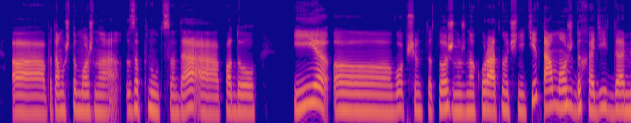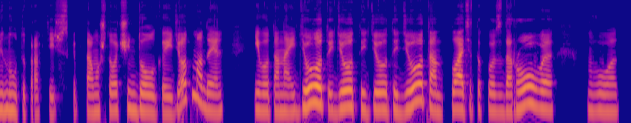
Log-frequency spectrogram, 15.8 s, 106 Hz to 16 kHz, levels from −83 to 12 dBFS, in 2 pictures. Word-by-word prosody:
а, 165 -1 +3
потому 175 +2 -3
что 195 - -5
можно 175 -2 -3
запнуться, 180 -2 -5
да, 170 -2 +3
о - - -4
подол, 170 0 -2 0.5
И, 230 +6 +3
э, 230 - +5
в 175 -1 0
общем-то, 175 -2 -5
тоже 190 -1 +4
нужно 175 0 -3
аккуратно 180 +1 +2
очень 180 -1 -4
идти. 275 - -3
Там 210 -7 +5
может 210 -1 0
доходить 190 -1 -3
до 185 0 +2
минуты 180 -3 -3
практически, 155 0 -9
потому 165 0 -2
что 180 - -5
очень 180 +1 -2
долго 165 -3 -1
идёт 265 - -2
модель, 185 - -1 0.4
и 185 - -1
вот 175 -1 -3
она 170 -1 -2
идёт, 220 +5 +6
идёт, 200 +4 +2
идёт, 185 -1 -1
идёт, 200 +10 +3
там 175 -4 0
платье 185 -1 +3
такое 180 -1 -6
здоровое. 190 +3 +1 0.4
Вот. 175 -1 -6
180 Hz, 155 wpm, -23 LUFS, 170-190 Hz, 0.5 s, идёт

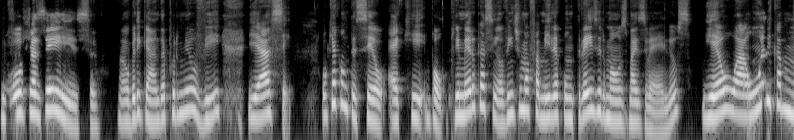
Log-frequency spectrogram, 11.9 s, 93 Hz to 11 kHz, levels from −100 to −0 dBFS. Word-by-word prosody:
Vou 205 +5 +2
fazer 235 0 +3
isso. 165 - +1 0.3
E - - -9
obrigada 195 0 -1
por 220 +2 -4
me 245 +3 0
ouvir 215 0 -2 0.4
e 195 - -1
é 200 - +4
assim. 225 +1 0 0.5
O 210 - -4
que 270 - -3
aconteceu 205 - 0
é 180 - -1
que 185 +2 -3
bom, 180 -5 -1
primeiro 215 +6 +2
que 290 - -3
assim, 285 -8 -1
eu 165 -1 -3
vim 215 +6 -1
de 240 - -9
uma 255 -1 +2
família 210 -4 0
com 200 -2 -3
3 220 +6 +1
irmãos 185 -7 -1
mais 170 -2 -4
velhos 140 - -6 0.2
e 200 +1 0
eu, 245 +4 +5
a 220 -2 +4
única 310 +10 +1
m 275 - -2
210 Hz, 175 wpm, -23 LUFS, 185-240 Hz, 0.5 s, eu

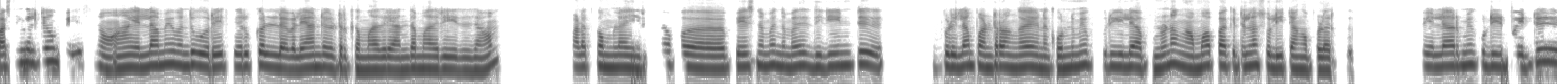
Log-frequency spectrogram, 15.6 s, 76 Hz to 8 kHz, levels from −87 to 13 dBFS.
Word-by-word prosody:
பசங்கள்ட்டயும் 250 +6 0
பேசினோம். 230 - -5
ஆ - - +2 0.2
எல்லாமே 215 +4 +2
வந்து 215 +1 +2
ஒரே 195 0 +2 0.2
தெருக்கள்ல 205 -1 +1
வெளையாண்டுட்டு 190 +1 +1
இருக்க 175 0 -2
மாரி, 170 0 +1
அந்த 175 +2 +1
மாரி 180 0 +1
இதுதான். 165 +6 -1 0.8
பழக்கம்லாம் 195 -1 +1
இருக்கு. 175 0 -8
அப்ப 220 - -17 0.6
பேசின 205 +1 0
மாரி, 220 0 +1
"இந்த 200 - 0
மாரி 205 +2 +2
திடீர்ன்ட்டு 215 +4 0 0.7
இப்படிலாம் 205 +2 0
பண்ணுறாங்க. 195 -1 +1 0.2
எனக்கு 185 0 -1
ஒண்ணுமே 200 +4 +2
புரியல." 205 -1 0
அப்டீன்னொன்னே 200 +4 0
அவங்க 200 -4 +1
அம்மா, 205 +4 +2
அப்பாகிட்டலாம் 215 0 -1
சொல்லிட்டாங்க 185 -2 +1
போலருக்கு. 175 - -2 0.7
இப்போ 210 - -11
எல்லாருமே 210 +2 +1
கூட்டிட்டு 205 -1 -1
போயிட்டு, 205 +6 -1
200 Hz, 140 wpm, -23 LUFS, 190-215 Hz, 0.8 s, ஆ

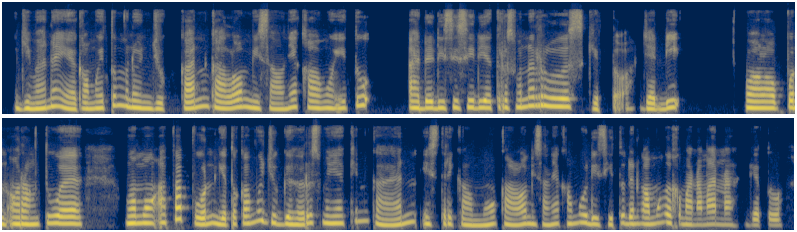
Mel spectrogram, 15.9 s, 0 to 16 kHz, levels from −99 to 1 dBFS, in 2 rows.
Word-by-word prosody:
gimana 200 +7 +2
ya, 190 -4 +2
kamu 195 +2 0
itu - - -3
menunjukkan 210 0 +1
kalau 215 +3 +2
misalnya 200 -1 -1
kamu 210 -2 0
itu 295 - -2 0.4
ada 215 -1 +4
di 210 - 0
sisi 230 0 0
dia 220 0 +4
terus-menerus 255 +3 +2
gitu, 180 -2 -7 0.2
jadi 185 +4 +1 0.7
walaupun 210 0 +4
orang 210 -2 +4
tua 225 -2 +4 0.5
ngomong 240 +1 +5
apapun 255 - +2
gitu, 195 0 +1
kamu 245 +7 0
juga 215 -4 +1
harus 245 +4 -3
meyakinkan 235 - -2
istri 215 0 -4
kamu 180 +2 -2
kalau 190 -1 -1
misalnya 200 0 -4
kamu 240 +3 -2
di 205 - 0
situ 195 +5 -6
dan 220 - 0
kamu 210 +4 -2
nggak 245 - 0
ke - - -8
mana-mana 190 0 -4 0.2
gitu. 180 -1 -8
215 Hz, 150 wpm, -17 LUFS, 195-240 Hz, 0.7 s, ngomong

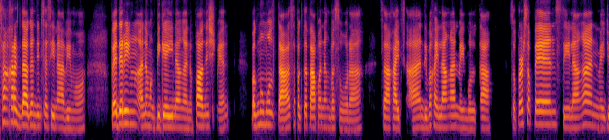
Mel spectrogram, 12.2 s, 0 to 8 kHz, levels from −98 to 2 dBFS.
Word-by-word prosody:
saka 270 0 +1
karagdagan 220 -4 +5
din 205 - -5
sa 200 +1 -6
sinabi 180 -3 -3
mo, 165 +2 -13 0.5
puwede 230 +2 +6
ring 245 -1 +5
ano, 205 +1 0
magbigay 195 0 +1
ng 185 -1 -2
ano, 170 -2 -4
punishment, 200 -4 +1 0.4
pagmumulta 220 -6 0
sa 205 - -17
pagtatapon 195 -1 +1
ng 185 - -17
basura, 165 -2 -7 0.3
sa 180 -2 0
kahit 175 -1 0
saan, 180 +3 -2
'di 180 - -8
ba, 210 +4 -6
kailangan 195 -1 0
may 170 -1 -5
multa. 170 +1 -4 0.4
So, - - -10
first 230 +2 +1
offense, 235 -1 +3
kailangan 185 +4 0
medyo 185 0 -8
190 Hz, 155 wpm, -22 LUFS, 180-215 Hz, 0.5 s, puwede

